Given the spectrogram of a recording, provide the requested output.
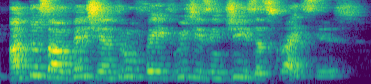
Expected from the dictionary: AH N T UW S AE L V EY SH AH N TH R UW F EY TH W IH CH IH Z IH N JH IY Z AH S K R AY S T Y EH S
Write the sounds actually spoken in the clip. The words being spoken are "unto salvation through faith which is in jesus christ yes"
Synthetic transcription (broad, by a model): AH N T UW S AE L V EY SH AH N TH R UW F EY TH W IH CH IH Z IH N JH IY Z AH S K R AY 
